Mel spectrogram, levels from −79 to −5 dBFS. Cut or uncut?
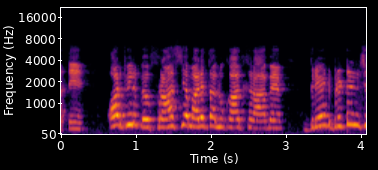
uncut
